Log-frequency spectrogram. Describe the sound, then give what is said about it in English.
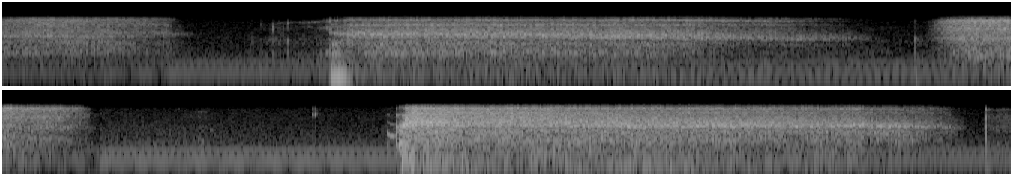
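Deep breathing during a guided breathing exercise: several long, airy inhales and exhales, one after another, over a steady low background hum. “One more time. Inhale. Now exhale. Let's do it again. Inhale.”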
